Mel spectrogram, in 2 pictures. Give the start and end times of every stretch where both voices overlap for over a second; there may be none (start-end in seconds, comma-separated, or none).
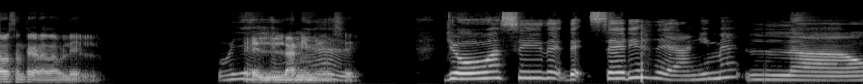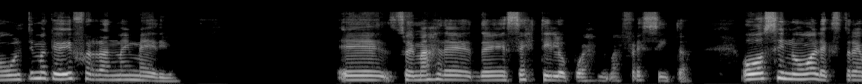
2.4-3.6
